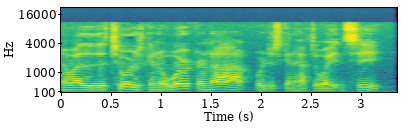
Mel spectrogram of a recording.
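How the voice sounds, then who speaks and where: A man's voice: deep voice, fairly even intonation, fast, loud music behind the voice. A young man in a casual documentary interview, talking earnestly and a bit ramblingly about the tour he is organizing. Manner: earnest, rambling, thinks aloud. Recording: buzzing noisy 1980s film sound.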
